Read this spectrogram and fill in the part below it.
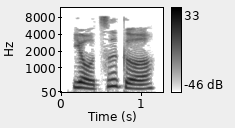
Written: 资格

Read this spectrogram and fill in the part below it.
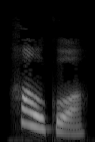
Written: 后果

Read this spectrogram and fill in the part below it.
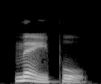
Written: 内部

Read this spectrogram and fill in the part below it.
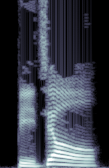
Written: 比较

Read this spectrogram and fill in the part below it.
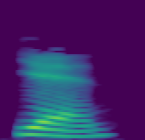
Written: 演

